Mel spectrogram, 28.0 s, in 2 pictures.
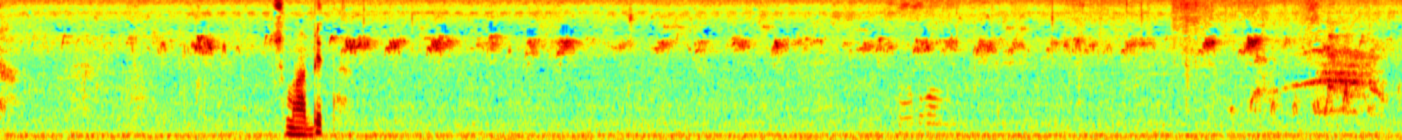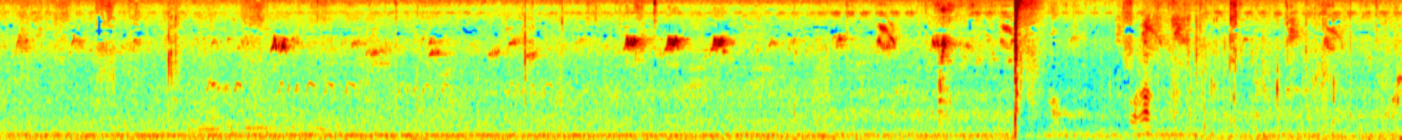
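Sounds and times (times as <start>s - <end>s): low steady hum: 0.0s - 28.0s
small birds chirping: 0.0s - 28.0s
air rifle shot: 24.0s - 24.5s.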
